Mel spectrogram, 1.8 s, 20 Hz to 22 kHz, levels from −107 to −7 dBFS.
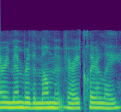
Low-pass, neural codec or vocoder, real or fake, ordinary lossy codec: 7.2 kHz; none; real; AAC, 48 kbps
